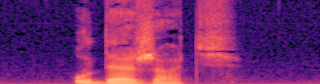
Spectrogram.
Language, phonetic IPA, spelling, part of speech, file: Polish, [uˈdɛʒat͡ɕ], uderzać, verb, Pl-uderzać.ogg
